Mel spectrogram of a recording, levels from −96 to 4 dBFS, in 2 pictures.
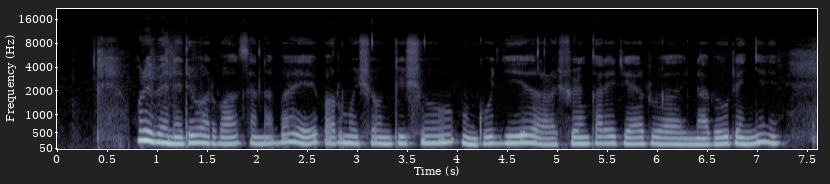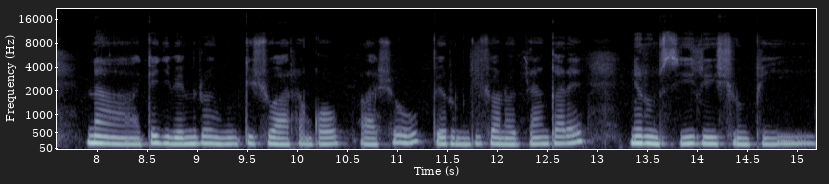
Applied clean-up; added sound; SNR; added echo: none; none; none; none.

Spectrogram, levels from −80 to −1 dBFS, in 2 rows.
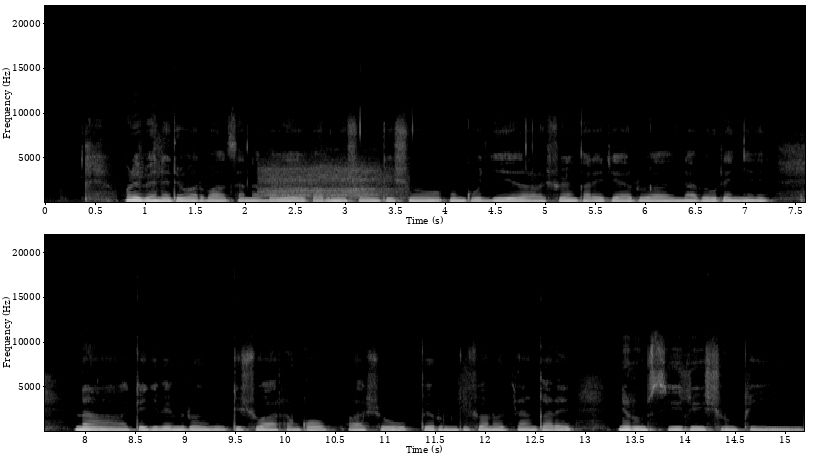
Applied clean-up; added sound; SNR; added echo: none; Crowd; 16 dB; none.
